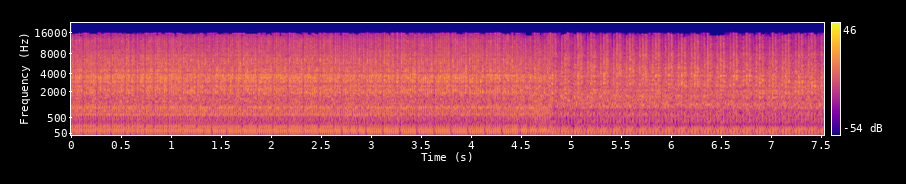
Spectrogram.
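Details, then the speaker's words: 1980s Komatsu D31S track loader, Cummins 4D105-3 diesel, sat 5-10+ years, first start after reconnecting fuel pump; heavy uneven lumpy idle with loud low thumping, note then changes abruptly; rough idle, cause unconfirmed. "I did not think this was going to start when I first looked at it a couple weeks ago. It even idles, although it's shaking the whole earth."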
